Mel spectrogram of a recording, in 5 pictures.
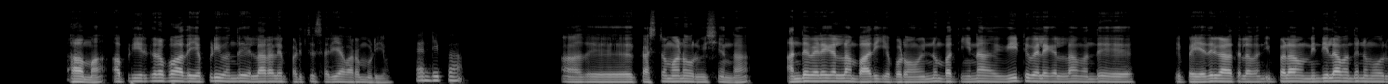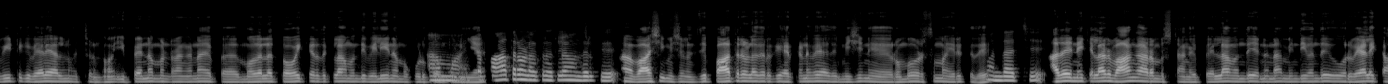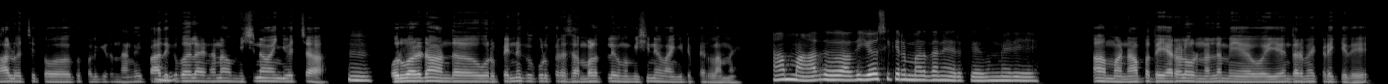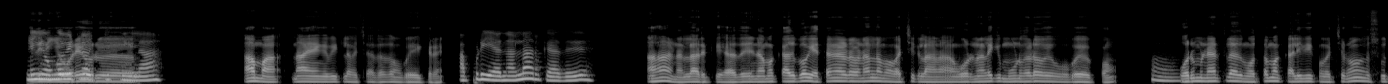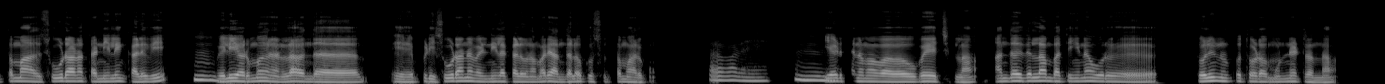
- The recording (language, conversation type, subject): Tamil, podcast, எதிர்காலத்தில் செயற்கை நுண்ணறிவு நம் வாழ்க்கையை எப்படிப் மாற்றும்?
- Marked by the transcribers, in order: drawn out: "அது"; in English: "வாஷிங்மிஷின்"; anticipating: "நல்லா இருக்கா அது?"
